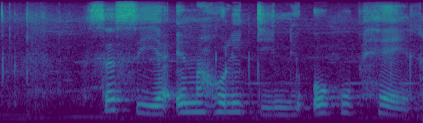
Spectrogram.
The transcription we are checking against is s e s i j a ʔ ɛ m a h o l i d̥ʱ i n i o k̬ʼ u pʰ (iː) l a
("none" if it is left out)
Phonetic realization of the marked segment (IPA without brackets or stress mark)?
ɛː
